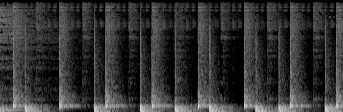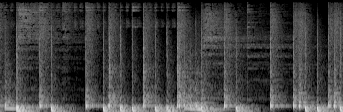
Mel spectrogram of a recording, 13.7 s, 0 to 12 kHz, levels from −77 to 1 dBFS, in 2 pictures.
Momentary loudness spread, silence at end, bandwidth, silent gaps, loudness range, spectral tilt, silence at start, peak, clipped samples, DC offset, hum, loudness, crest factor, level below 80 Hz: 13 LU; 0 s; 11.5 kHz; none; 3 LU; -5.5 dB/octave; 0 s; -2 dBFS; under 0.1%; under 0.1%; none; -24 LUFS; 22 dB; -30 dBFS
